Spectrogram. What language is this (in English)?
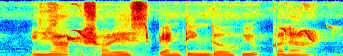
Santali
